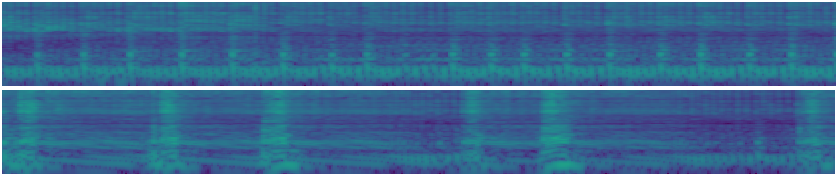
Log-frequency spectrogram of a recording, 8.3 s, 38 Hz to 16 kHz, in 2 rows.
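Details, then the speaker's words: Vittorazi Moster 185 paramotor with the low-speed carburetor needle too rich: rough shaking loping idle, then quick throttle blips that spike rpm instantly and snappily. "so with it too rich when you blip the throttle the motor is very crisp very sharp as soon as you blip it the motor spikes in rpm it's real snappy because it's getting a lot of fuel"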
